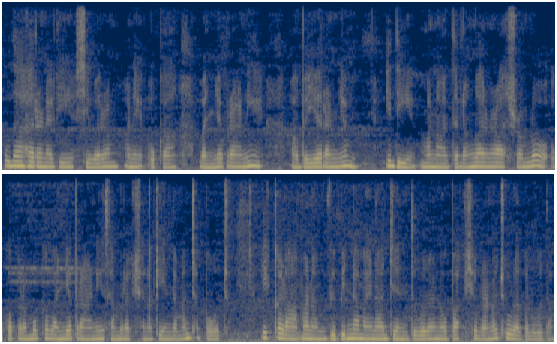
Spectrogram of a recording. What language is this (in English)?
Telugu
